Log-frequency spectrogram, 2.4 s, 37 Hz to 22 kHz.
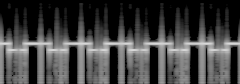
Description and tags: Sinusoidal sound (800 Hz) with melt closure / opens, decreasing speed of 40%, repeted 6 times, and tremolo.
